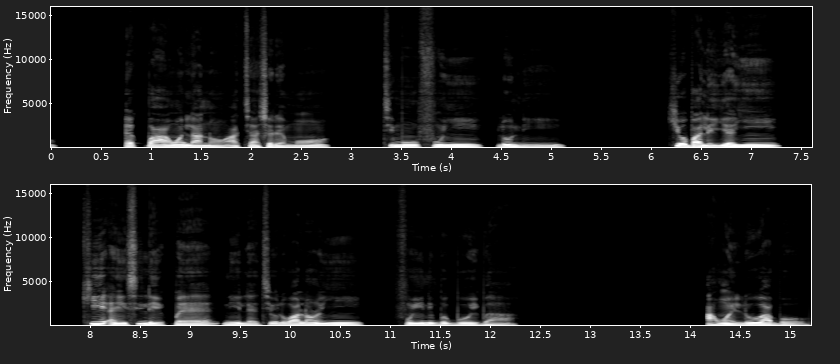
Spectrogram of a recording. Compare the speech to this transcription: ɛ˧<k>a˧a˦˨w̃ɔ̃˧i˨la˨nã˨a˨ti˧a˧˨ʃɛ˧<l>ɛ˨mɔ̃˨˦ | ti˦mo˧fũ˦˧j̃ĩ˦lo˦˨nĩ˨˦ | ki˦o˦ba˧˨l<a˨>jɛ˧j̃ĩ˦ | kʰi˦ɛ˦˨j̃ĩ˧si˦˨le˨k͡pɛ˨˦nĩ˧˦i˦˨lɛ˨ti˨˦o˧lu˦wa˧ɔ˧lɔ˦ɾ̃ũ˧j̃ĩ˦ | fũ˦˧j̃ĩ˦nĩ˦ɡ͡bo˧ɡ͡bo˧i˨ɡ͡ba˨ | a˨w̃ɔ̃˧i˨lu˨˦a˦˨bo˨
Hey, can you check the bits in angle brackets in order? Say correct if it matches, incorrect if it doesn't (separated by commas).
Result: incorrect, incorrect, incorrect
